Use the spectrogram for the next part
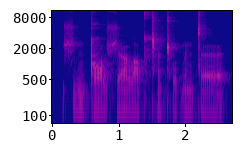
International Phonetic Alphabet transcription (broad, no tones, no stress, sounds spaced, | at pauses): ʃ i n ǃ ɔ lˠ ʃ ɜ lˠ e tˤ ǁʰ ə̃ ǁʰ o ɓ ə̃ n ǀ ɜ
